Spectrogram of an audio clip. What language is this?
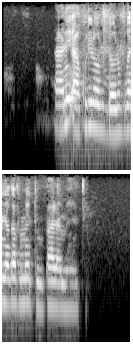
Ganda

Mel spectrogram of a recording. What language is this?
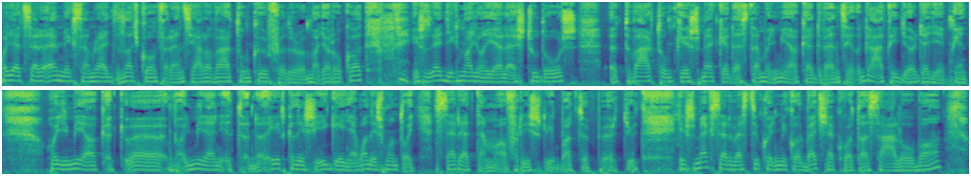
Hungarian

